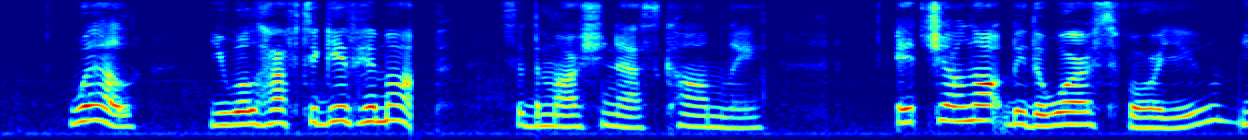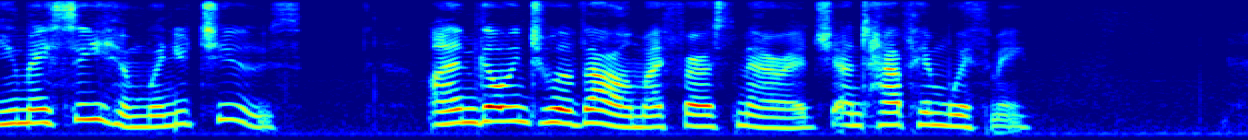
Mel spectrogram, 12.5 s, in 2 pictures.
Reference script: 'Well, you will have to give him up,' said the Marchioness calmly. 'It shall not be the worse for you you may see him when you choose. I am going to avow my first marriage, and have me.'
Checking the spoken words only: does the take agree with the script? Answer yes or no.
no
